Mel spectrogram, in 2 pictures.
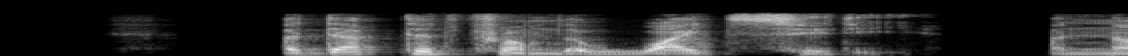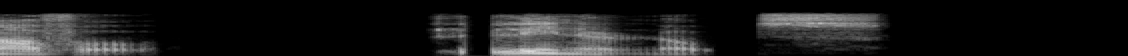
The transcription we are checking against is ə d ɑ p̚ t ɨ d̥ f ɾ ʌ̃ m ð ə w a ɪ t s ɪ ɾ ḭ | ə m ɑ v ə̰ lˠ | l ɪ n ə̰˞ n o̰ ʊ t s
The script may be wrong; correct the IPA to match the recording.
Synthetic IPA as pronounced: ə d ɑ p̚ t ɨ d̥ f ɹ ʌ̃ m ð ə w a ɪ t s ɪ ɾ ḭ | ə n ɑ v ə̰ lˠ | l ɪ n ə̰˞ n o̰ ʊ t s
